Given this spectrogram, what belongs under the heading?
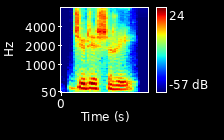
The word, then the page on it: judiciary: Indian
